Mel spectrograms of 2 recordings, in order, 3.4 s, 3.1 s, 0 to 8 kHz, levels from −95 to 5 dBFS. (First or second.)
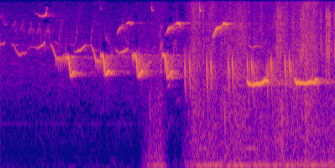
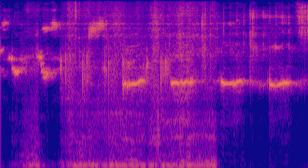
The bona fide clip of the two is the first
